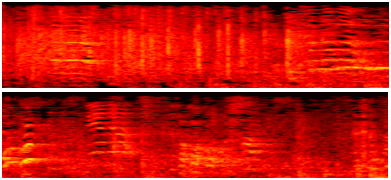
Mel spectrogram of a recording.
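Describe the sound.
A crowd applauds with dense, steady clapping, joined by scattered cheers and murmuring voices as the applause continues for several seconds before thinning out.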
